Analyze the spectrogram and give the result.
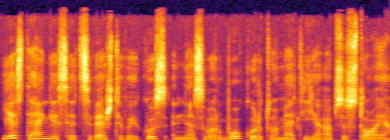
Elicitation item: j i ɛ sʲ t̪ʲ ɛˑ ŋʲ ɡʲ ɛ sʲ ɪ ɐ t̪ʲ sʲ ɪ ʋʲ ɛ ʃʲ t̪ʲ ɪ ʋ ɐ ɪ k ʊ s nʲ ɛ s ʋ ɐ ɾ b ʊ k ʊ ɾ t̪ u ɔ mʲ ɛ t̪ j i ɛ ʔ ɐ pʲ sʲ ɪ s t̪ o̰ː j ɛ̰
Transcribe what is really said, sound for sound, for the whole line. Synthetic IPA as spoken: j i ɛ sʲ t̪ʲ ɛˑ ŋʲ ɡʲ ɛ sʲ ɪ ɐ t̪ʲ sʲ ɪ ʋʲ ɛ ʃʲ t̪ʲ ɪ ʋ ɐ ɪ k ʊ s nʲ ɛ s ʋ ɐ ɾ b ʊ k ʊ ɾ t̪ u ɔ mʲ ɛ t̪ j i ɛ ʔ ɐ pʲ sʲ ɪ s t̪ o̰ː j ɛ̰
